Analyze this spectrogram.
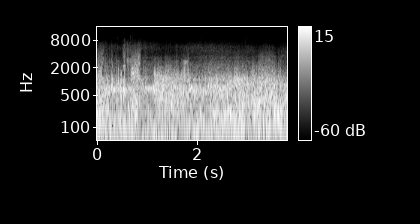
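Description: A wave rushes and breaks nearby.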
